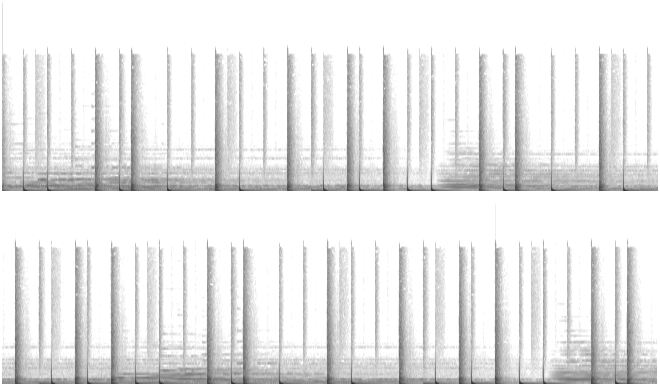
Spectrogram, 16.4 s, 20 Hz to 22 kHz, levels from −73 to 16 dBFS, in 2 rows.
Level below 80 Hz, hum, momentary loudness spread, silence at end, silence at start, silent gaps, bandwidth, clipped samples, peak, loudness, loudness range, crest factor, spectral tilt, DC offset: -22 dBFS; none; 11 LU; 0 s; 0 s; none; 17 kHz; under 0.1%; 0 dBFS; -18 LUFS; 1 LU; 16 dB; -5.5 dB/octave; under 0.1%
